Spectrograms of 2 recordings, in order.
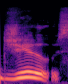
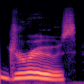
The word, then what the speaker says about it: Druze: It's not Jews, it's Druze. This is another ethnic group that are similar to Muslims, but they seem to be their own group. But that rhymes with Jews and the caption is wrong.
